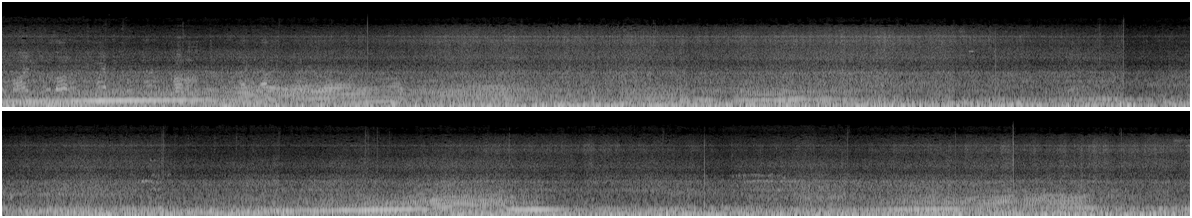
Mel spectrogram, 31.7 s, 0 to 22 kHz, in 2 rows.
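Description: BMW F80 M3's twin-turbo inline-six heard from inside the cabin under hard acceleration on track, its pitch climbing several times and dropping sharply at upshifts, over steady road and wind noise.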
